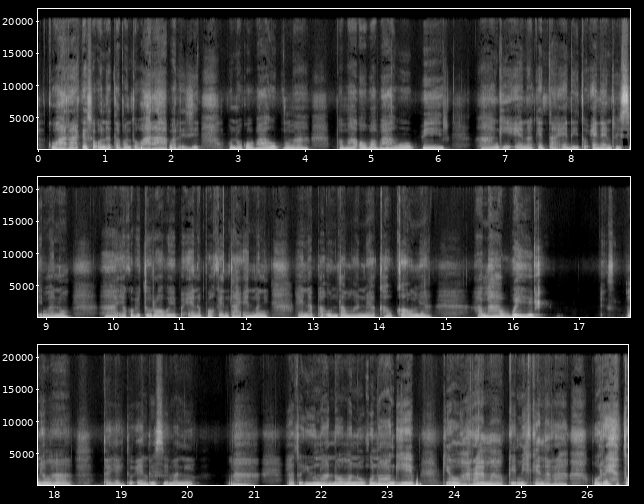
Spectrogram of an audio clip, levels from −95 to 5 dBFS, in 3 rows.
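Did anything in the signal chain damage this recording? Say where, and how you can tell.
No, no damage anywhere.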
